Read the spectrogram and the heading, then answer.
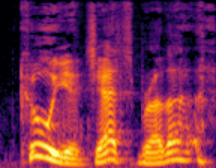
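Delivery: rough, overdone, bad put-on Australian accent. Quoting what a Warriors fan said, in an Aussie accent. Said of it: "You could just hear the Aussie accent in that".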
